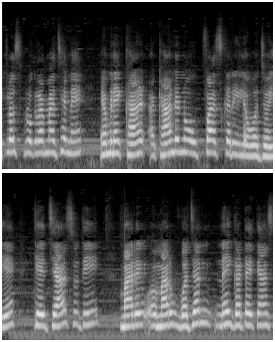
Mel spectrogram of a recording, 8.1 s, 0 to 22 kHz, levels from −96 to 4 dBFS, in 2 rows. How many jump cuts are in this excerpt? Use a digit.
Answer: 0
